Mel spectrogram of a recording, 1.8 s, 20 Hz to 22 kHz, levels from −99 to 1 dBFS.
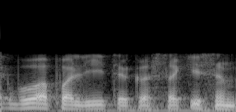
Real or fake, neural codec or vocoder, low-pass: real; none; 3.6 kHz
